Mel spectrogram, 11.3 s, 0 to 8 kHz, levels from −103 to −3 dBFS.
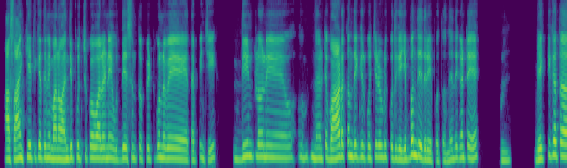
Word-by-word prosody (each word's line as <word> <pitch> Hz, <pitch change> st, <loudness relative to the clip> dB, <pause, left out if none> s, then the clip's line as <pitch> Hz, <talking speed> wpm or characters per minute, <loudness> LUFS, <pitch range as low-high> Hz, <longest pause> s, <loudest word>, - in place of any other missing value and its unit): ఆ -, -, +5 dB
సాంకేతికతను 200 Hz, +1 st, +2 dB
మనం 180 Hz, -1 st, +4 dB
అందిపుచ్చుకోవాలనే 195 Hz, 0 st, +1 dB
ఉద్దేశ్యంతో 190 Hz, +2 st, -2 dB
పెట్టుకున్నవే 190 Hz, +1 st, +1 dB, 0.4 s
తప్పించి. 165 Hz, +1 st, -5 dB, 0.6 s
దీంట్లోనే 220 Hz, -1 st, +1 dB, 1.0 s
అంటే, 195 Hz, +3 st, -3 dB
వాడకం 220 Hz, +5 st, +4 dB
దగ్గరికి 205 Hz, -1 st, -3 dB
వచ్చేటప్పటికి 215 Hz, 0 st, -2 dB
కొద్దిగా 185 Hz, -2 st, 0 dB
ఇబ్బంది 235 Hz, +3 st, +4 dB
ఎదురైపోతుంది. 155 Hz, -4 st, -3 dB
ఎందుకంటే 200 Hz, 0 st, -1 dB, 1.3 s
వ్యక్తిగత 230 Hz, +7 st, +1 dB
195 Hz, 90 wpm, -24 LUFS, 185-215 Hz, 1.3 s, ఆ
